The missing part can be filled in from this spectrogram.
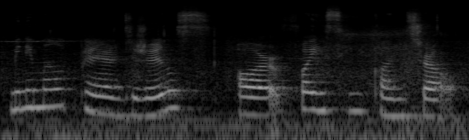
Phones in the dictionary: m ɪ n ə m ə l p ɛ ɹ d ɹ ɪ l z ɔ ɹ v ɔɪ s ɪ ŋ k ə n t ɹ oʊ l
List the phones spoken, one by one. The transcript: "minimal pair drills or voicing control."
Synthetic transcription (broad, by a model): m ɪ n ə m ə l p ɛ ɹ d ɹ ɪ l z ɔ ɹ f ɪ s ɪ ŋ k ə n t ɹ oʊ l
